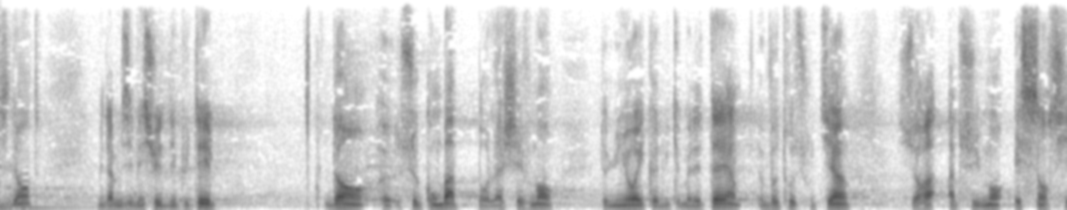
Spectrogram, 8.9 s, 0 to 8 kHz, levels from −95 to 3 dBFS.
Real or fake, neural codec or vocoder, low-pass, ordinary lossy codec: real; none; none; none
